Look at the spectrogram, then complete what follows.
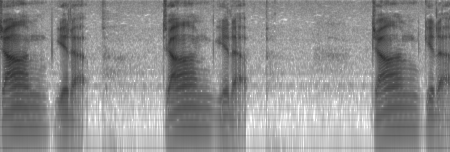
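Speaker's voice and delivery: flat, level, even, rhythmic repeated monotone. Retelling how Daryl wakes John before sunrise, imitating Daryl's monotone. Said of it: "in a monotone rhythm".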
